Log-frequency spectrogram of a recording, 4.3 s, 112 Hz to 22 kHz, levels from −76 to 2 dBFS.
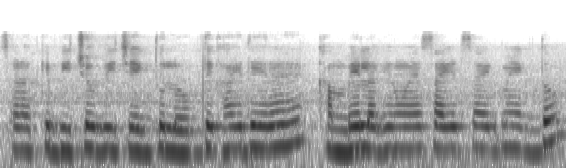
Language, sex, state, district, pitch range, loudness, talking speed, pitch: Hindi, female, Uttar Pradesh, Gorakhpur, 205-215 Hz, -24 LUFS, 255 wpm, 210 Hz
